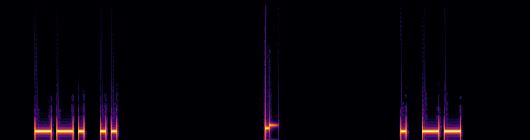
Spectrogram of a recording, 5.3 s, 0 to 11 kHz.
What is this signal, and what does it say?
Morse code, heard as a keyed tone, about 22 wpm, 700 Hz. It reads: GI EM
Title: Top Two Letter Combinations in Words 22wpm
